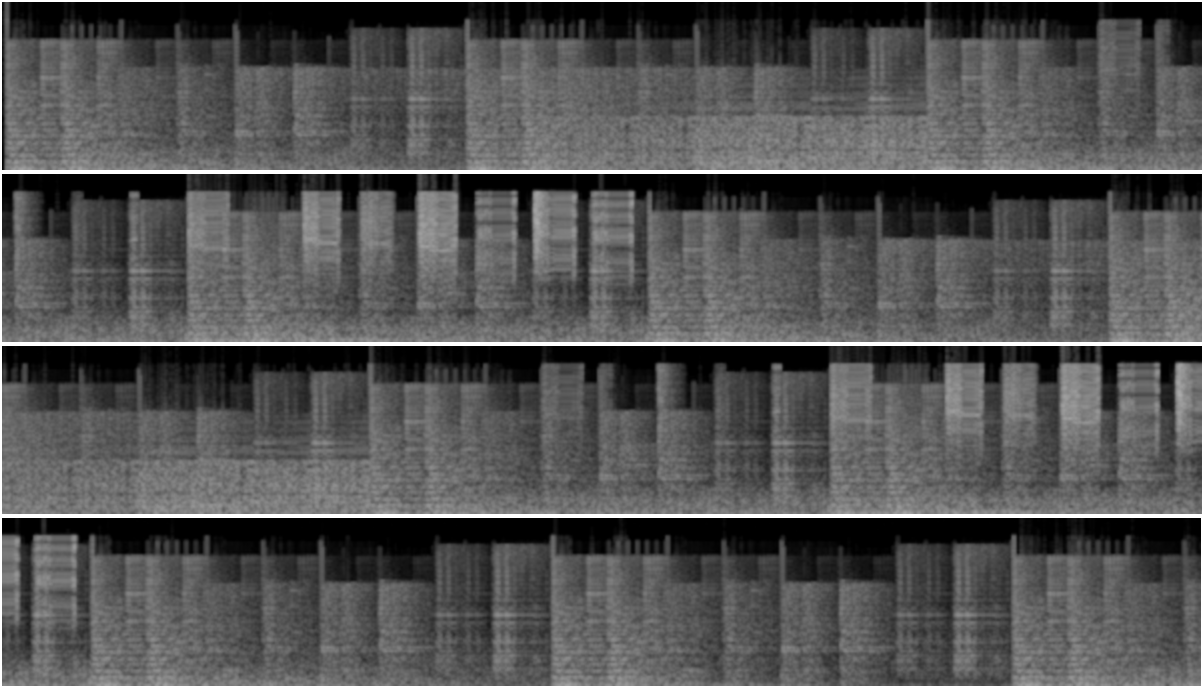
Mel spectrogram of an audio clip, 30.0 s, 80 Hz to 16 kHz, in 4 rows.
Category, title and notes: Music > Multiple instruments
Demo Track #3192 (Industraumatic)
Ambient, Cyberpunk, Games, Horror, Industrial, Noise, Sci-fi, Soundtrack, Underground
